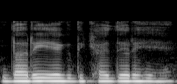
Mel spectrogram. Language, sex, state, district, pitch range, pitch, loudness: Hindi, male, Jharkhand, Ranchi, 145-150 Hz, 145 Hz, -12 LUFS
